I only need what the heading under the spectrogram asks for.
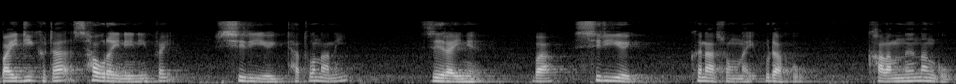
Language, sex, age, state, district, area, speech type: Bodo, male, 45-60, Assam, Kokrajhar, rural, spontaneous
